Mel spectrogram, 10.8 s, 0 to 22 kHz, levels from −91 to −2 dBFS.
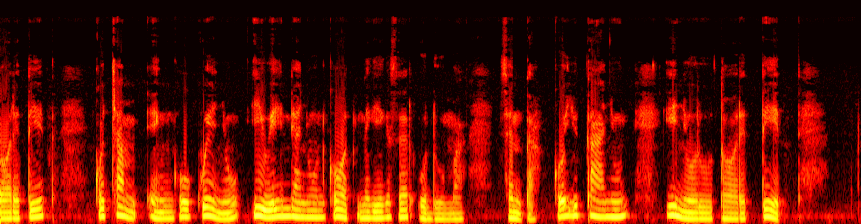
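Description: All the way through this speech clip there's mild hard clipping. The signal is being pushed about 3 dB past what some stage in the chain can handle, so the loudest peaks get sliced flat. Only a small fraction of samples, well under one percent, actually hit the ceiling. Those squared-off tops throw extra harmonics high up the spectrum, and you hear them as brief crackle riding on the loudest moments rather than constant fuzz.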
